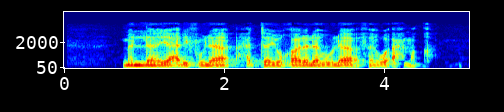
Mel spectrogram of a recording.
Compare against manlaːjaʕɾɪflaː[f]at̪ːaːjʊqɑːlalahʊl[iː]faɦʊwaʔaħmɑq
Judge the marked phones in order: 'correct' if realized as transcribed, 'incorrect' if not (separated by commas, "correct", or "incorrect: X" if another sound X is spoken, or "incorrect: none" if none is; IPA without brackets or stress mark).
incorrect: ħ, incorrect: aː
